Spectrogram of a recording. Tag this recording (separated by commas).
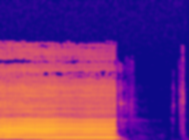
Musical instrument, woodwind instrument, Music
